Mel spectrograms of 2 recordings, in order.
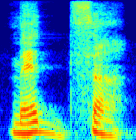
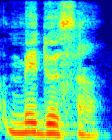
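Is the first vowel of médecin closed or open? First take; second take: open; closed. First: The first vowel is an open e. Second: The first vowel is a closed e. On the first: The speaker calls it right. "on a mis le e ouvert" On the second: The speaker calls it wrong. "on ne dit pas médecin"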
